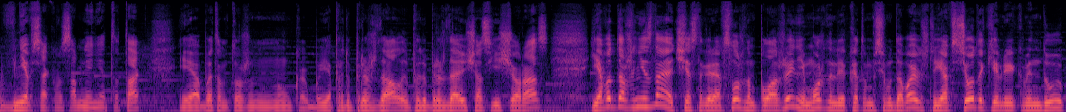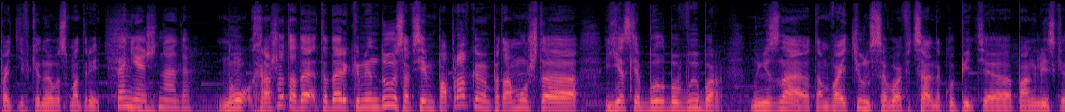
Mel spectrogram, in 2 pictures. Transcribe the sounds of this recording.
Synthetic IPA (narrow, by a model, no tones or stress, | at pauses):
vnʲe̞fsʲakəvəsɐmnʲenʲɪəɛt̪ət̪akɪɐbɛt̪əmt̪o̞ʐənukaɡ̚bɨjapɾʲɪd̪ʊpɾʲɪʐd̪alˠɨpɾʲɪd̪ʊpɾʲɪʐd̪ajʊɕasjɪɕːoɾasjavo̞t̪̚d̪aʐɨnʲɪznajʊt͡ɕe̞snəɡəvɐɾʲafslˠo̞ʐnəmpəlˠɐʐɛnʲɪiːmo̞ʐnəlʲɪkɛt̪əmʊfsʲɪmud̪ɐbavʲɪtʲʂt̪ojafsʲo̞t̪əkʲɪɾʲɪkəmʲɪnd̪ujʊpɐjtʲifkʲɪnoɪvosmɐt̪ɾʲḛt̚ʲkɐnʲeʂnəd̪a | nuxəɾɐʂo̞t̪ɐɡd̪at̪ɐɡ̚d̪aɾʲɪkəmʲɪnd̪ujʊsɐfsʲemʲɪpɐpɾafkəmʲɪpət̪ɐmuʂt̪o | jesʲlʲɪbɨlˠbɨvɨbər | nunʲɪznajʊt̪amvɐjt̪ʲunsjɪvo̞ɐfʲɪt̪sɨalʲnəkʊpʲitʲəpəɐnɡlʲijskʲɪ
